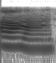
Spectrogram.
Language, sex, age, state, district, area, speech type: Assamese, female, 30-45, Assam, Lakhimpur, rural, conversation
